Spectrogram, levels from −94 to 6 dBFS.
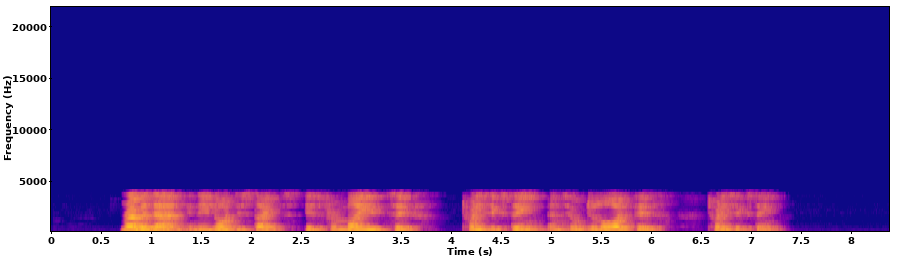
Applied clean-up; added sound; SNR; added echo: none; none; none; reverberation time 0.3 s.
